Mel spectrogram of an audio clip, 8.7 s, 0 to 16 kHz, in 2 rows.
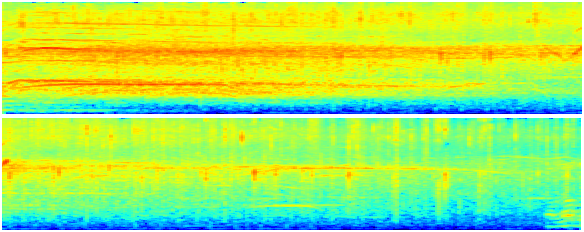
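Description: Loud applause from a large audience at a concert at Movistar Arena, Bogotá, 2019, a dense wash of clapping that gradually thins and fades over several seconds.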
